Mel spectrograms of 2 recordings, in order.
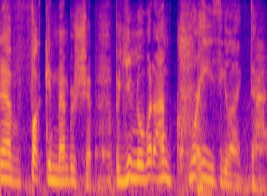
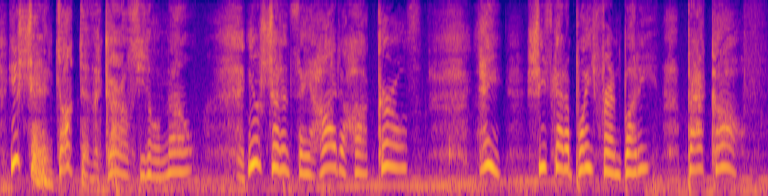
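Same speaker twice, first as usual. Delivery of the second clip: much higher, whiny scold voice; mocking moralizer; 12 semitones higher, 3 dB quieter than usual. Mocking the moral scolds who warn him off girls, whiny high nag. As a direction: mimic the preachy busybody. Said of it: "People wanna play the moral high card".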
